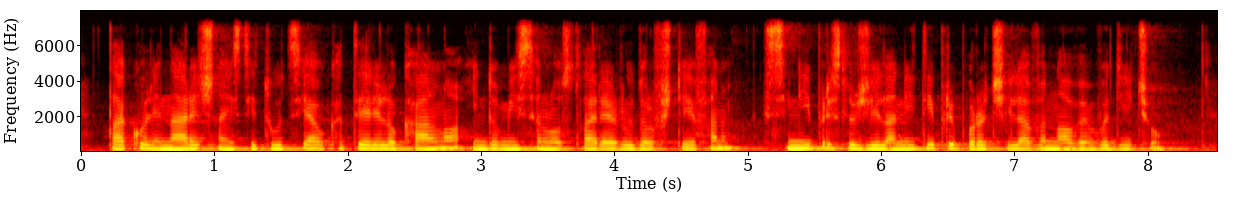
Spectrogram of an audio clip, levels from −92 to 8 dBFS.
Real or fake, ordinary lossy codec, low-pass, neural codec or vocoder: real; none; 7.2 kHz; none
